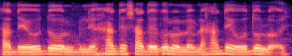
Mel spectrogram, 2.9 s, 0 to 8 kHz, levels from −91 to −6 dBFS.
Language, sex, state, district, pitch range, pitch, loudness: Chakma, male, Tripura, Unakoti, 125-145 Hz, 130 Hz, -16 LUFS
